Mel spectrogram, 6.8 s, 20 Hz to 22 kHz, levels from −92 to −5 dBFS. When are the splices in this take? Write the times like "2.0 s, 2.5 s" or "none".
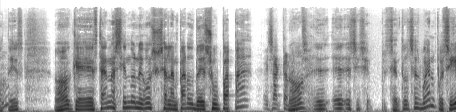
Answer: none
